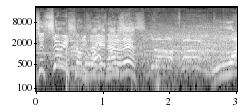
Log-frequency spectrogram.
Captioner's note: hands thudding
